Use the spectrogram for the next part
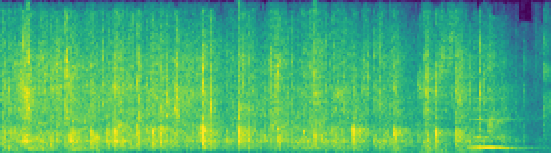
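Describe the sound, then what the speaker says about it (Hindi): Audience applause at a university gathering in Udaipur, a dense wash of clapping from a large crowd that swells toward the end, with a voice faintly present beneath it. "चलिए जरा एक बार ताली बजा दो यार।"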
